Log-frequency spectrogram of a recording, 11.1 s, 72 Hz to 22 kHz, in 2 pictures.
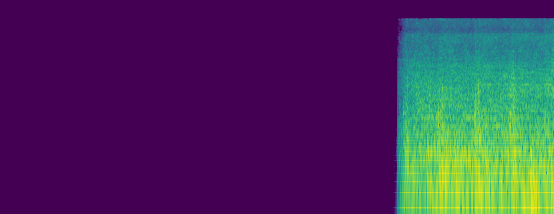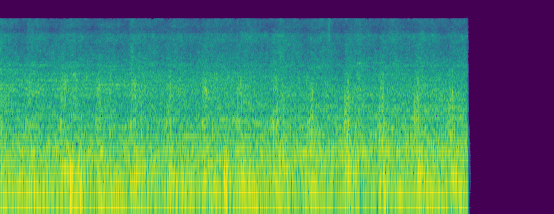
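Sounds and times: treadmill belt and motor: 4.0 - 10.2.

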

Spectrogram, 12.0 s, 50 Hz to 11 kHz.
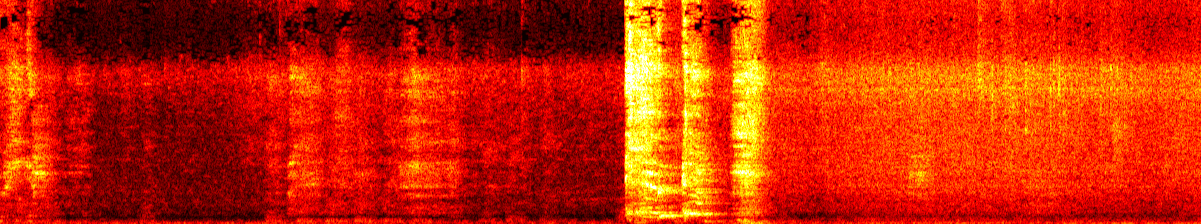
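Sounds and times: person coughing: 6.2 - 7.8.

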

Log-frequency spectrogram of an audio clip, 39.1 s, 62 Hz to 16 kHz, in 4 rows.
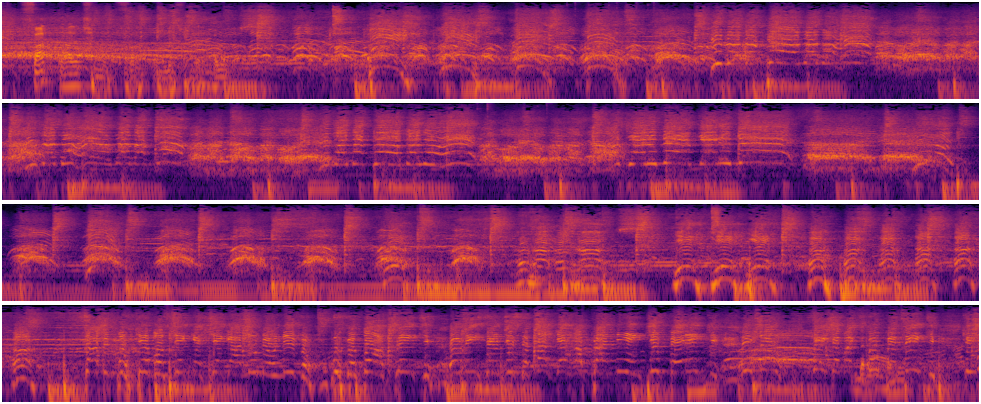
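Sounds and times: crowd shouting and cheering: 0.0 - 39.0
pulsing hip-hop beat: 0.0 - 39.0.

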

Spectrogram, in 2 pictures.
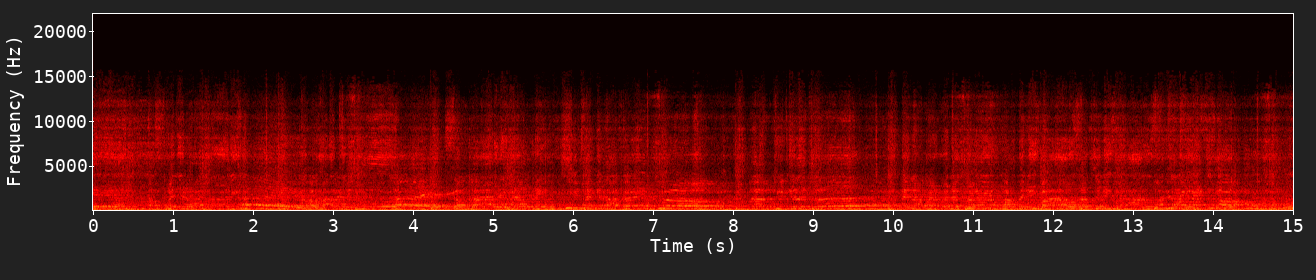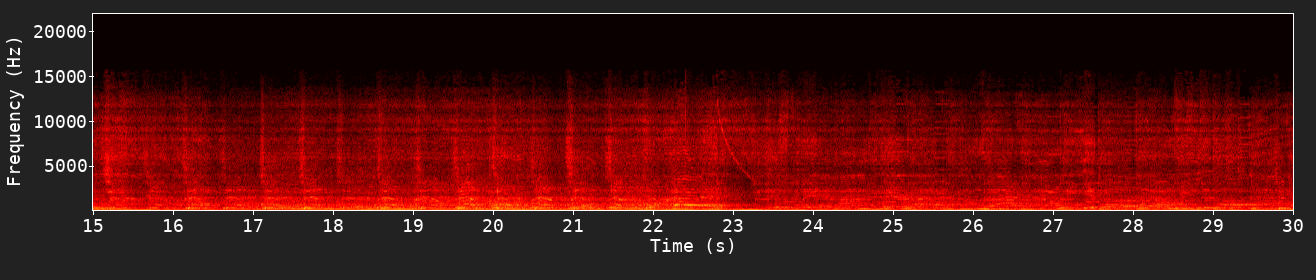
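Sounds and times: rapping and singing over bass: 0.0 - 30.0.

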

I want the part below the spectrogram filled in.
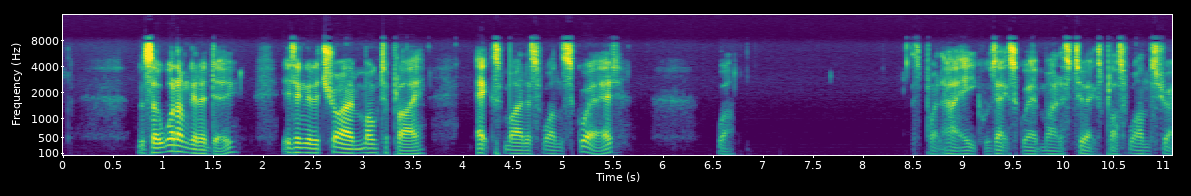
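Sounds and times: soft breath: 0.1 - 0.8, 1.9 - 2.2, 3.6 - 4.1, 5.9 - 6.5.

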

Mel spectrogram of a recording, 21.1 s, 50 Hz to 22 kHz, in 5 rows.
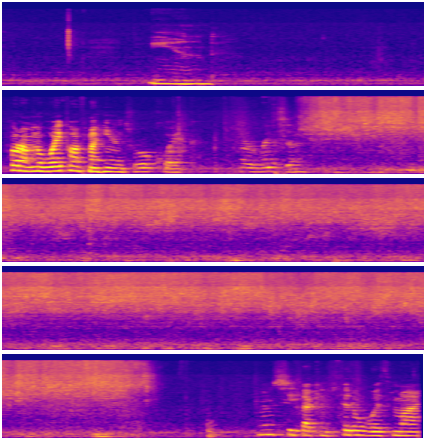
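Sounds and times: water running from a faucet: 7.2 - 18.6.

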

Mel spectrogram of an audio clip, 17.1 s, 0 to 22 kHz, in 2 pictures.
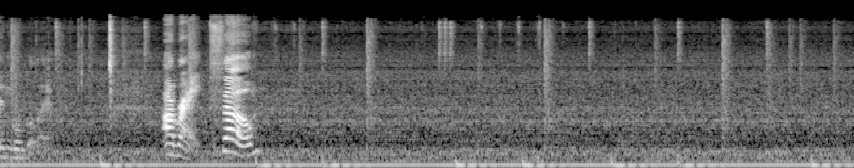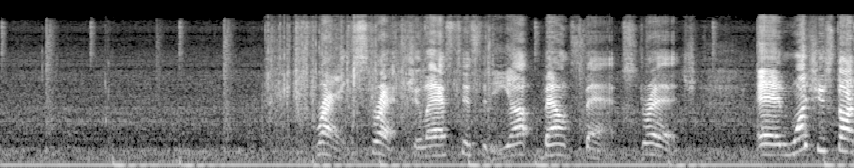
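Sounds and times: room noise hum and hiss: 0.0 - 17.0.

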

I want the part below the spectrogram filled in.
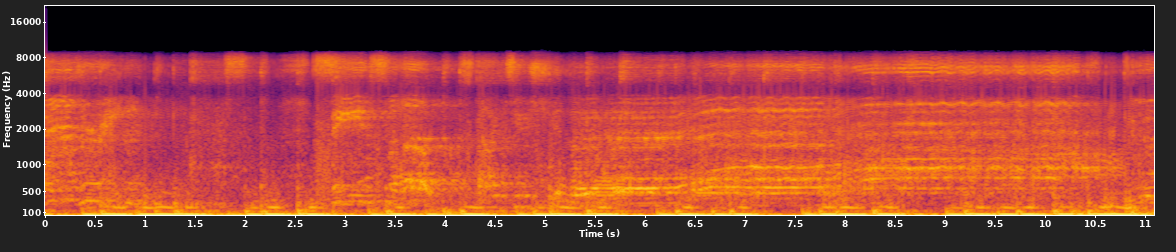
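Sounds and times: live band dance music: 0.0 - 11.0.

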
